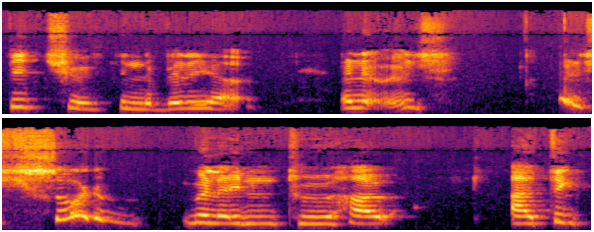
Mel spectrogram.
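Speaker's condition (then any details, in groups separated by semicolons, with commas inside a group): Deafness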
